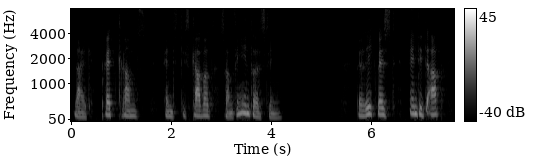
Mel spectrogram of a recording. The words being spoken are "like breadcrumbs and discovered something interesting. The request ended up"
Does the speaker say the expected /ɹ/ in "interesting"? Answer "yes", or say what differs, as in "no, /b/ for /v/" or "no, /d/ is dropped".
yes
